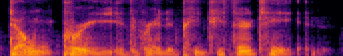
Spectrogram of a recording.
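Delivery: big booming trailer announcer; movie trailer guy voice. Pretend. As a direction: sell it like a horror movie trailer. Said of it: "your best movie trailer guy voice".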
